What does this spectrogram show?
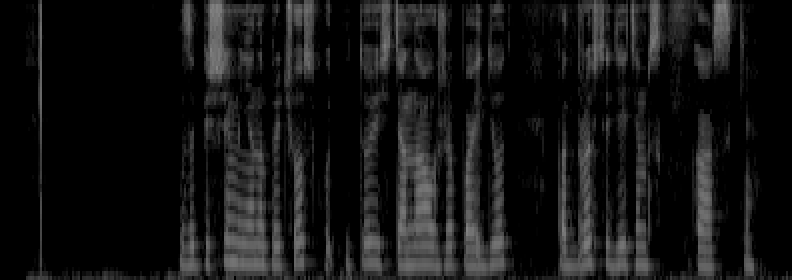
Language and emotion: Russian, neutral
